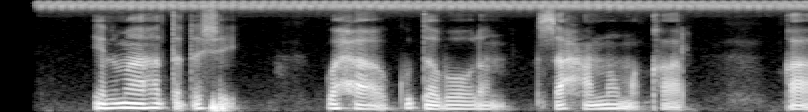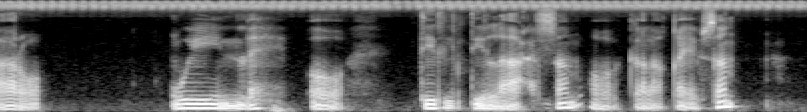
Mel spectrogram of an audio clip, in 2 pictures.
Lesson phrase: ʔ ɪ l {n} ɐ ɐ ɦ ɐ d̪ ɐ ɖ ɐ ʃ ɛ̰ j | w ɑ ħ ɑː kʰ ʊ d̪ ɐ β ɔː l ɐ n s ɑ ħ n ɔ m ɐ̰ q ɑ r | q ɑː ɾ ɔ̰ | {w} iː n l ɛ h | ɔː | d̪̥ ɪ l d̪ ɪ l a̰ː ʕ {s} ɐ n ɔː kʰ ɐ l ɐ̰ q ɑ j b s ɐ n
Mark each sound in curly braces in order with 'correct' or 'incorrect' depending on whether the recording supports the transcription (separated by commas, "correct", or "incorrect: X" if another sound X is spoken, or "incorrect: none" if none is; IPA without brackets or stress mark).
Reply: incorrect: m, correct, correct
